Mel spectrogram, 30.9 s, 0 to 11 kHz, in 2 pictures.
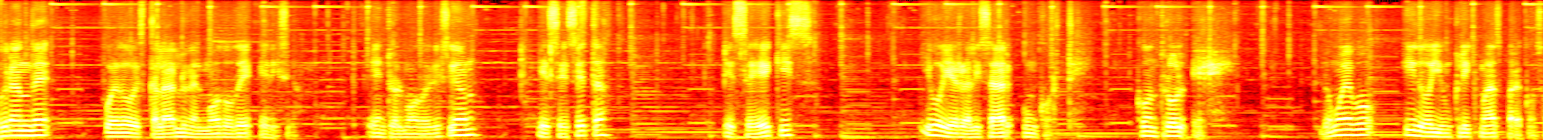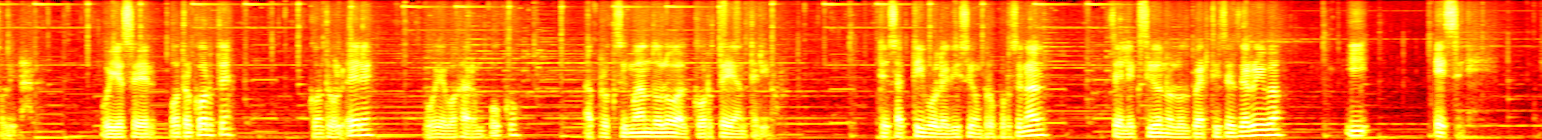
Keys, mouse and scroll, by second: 3.5 Tab, 5.2 s, 7.1 s, 11.3 ctrl+r, 18.5 ctrl+r, 29.6 s.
